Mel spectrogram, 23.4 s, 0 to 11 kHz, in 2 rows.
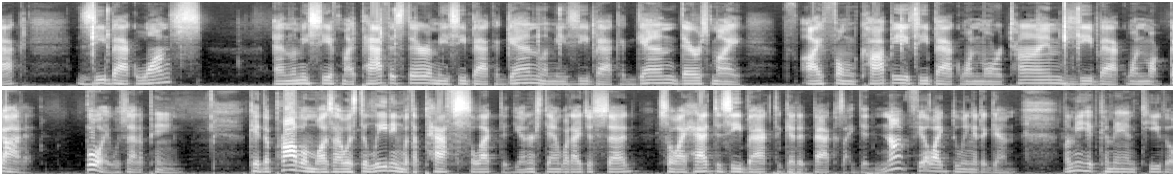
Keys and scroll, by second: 0.6 alt+super+z, 3.5 alt+super+z, 5.1 alt+super+z, 5.2 alt+super+z, 8.5 super+z, 10.4 alt+super+z, 22.0 super+t.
